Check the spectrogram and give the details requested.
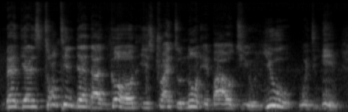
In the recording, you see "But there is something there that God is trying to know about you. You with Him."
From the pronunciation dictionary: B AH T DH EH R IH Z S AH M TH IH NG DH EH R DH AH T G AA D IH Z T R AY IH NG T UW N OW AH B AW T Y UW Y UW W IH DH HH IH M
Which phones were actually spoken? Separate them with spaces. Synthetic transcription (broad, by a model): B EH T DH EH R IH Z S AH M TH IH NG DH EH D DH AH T G AA D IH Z T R AY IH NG T UW N OW AH B AW T Y UW Y UW W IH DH HH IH M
